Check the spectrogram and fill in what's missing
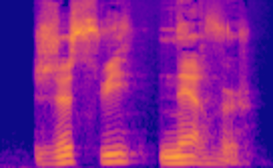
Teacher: In this episode, speaks French with a Canadian accent, so you may notice that some words ending in certain vowel sounds, like the E-U-X in nerveux, have an added R sound at the end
